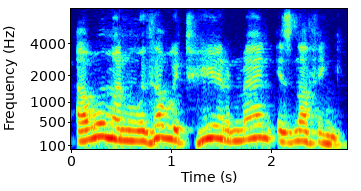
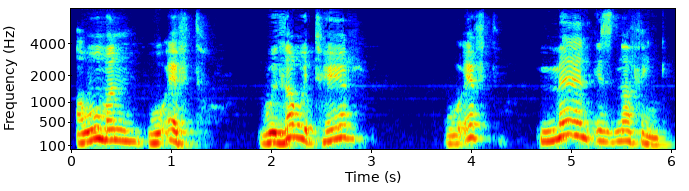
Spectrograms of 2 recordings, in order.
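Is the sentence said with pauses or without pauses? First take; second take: without pauses; with pauses. First: It is said without pauses. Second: It pauses after woman and after her.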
